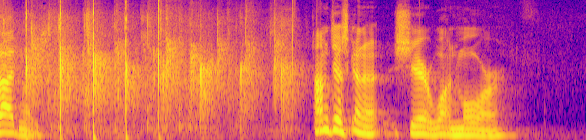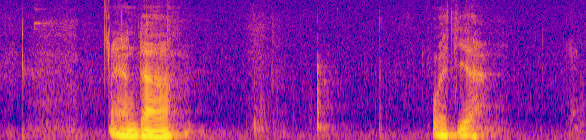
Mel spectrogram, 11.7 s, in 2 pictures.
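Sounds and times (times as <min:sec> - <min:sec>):
speech: 0:00.0 - 0:00.6, 0:03.2 - 0:05.2, 0:06.9 - 0:07.7, 0:10.2 - 0:10.8
audience clapping: 0:00.0 - 0:03.4.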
